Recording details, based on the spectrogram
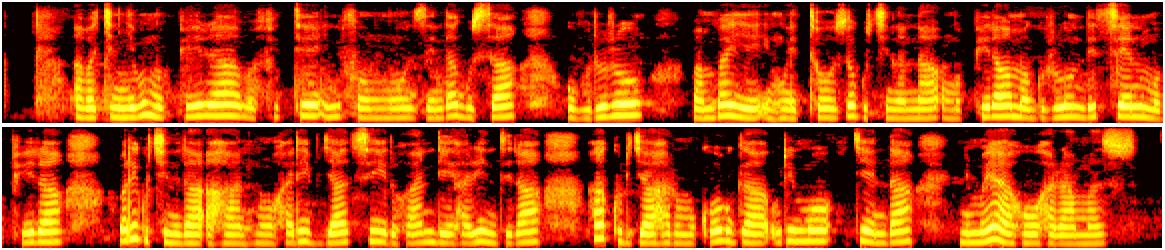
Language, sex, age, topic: Kinyarwanda, female, 18-24, government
